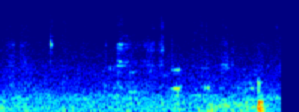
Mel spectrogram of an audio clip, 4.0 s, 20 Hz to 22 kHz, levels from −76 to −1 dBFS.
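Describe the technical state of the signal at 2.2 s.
At 2.2 s there is an overlap between stream segments, at the boundary between 2-second segments. The two segments claim the same moment, so the player trims the overlap. About 14 ms of speech is lost. The waveform jumps, giving a brief click or skip.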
